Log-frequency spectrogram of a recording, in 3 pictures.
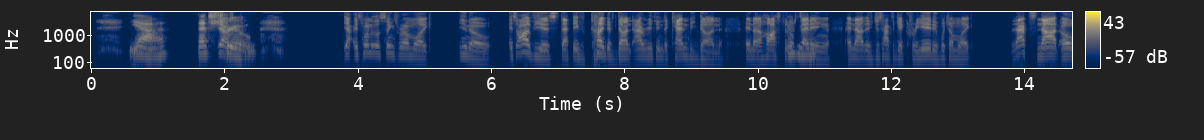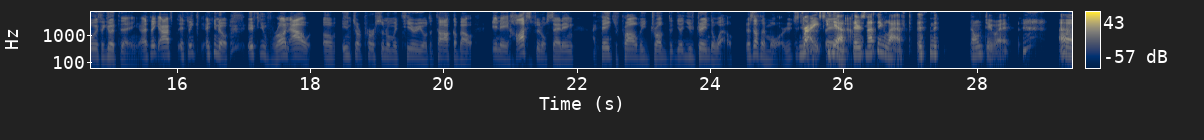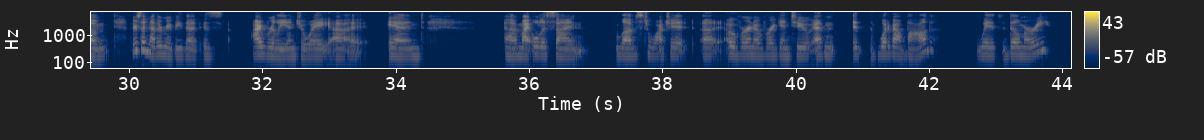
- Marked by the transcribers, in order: laughing while speaking: "know"; laughing while speaking: "Yeah"; chuckle
- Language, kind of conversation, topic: English, unstructured, What movie can you watch over and over again?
